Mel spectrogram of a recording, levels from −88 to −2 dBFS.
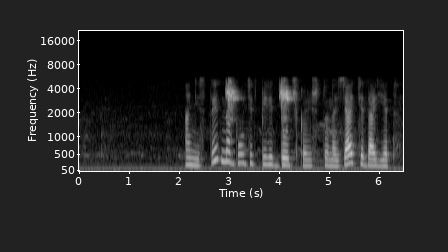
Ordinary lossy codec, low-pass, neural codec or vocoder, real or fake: none; 5.4 kHz; none; real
